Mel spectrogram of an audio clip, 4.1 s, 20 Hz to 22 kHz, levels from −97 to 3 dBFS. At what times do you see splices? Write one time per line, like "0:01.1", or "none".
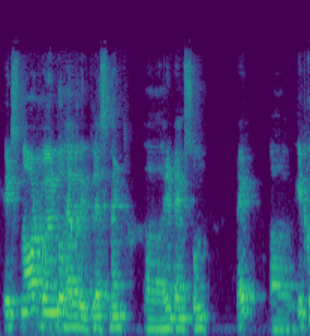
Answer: none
